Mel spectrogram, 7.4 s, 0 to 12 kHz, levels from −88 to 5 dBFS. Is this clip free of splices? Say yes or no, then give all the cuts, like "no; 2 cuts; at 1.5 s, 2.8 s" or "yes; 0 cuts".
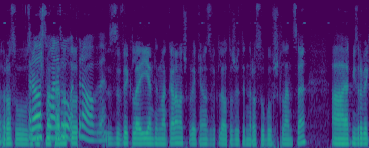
no; 3 cuts; at 1.2 s, 1.5 s, 4.0 s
